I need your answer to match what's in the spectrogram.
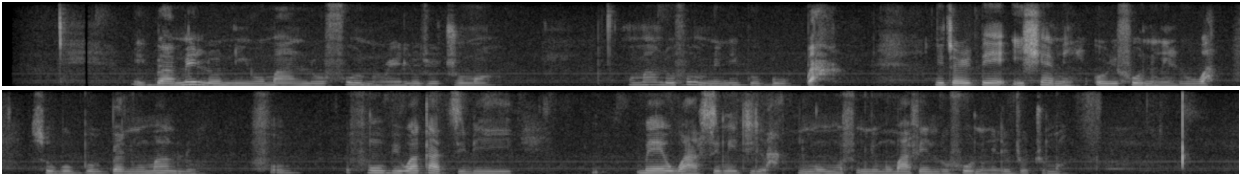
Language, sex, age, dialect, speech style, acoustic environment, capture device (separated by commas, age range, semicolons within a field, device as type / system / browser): Yoruba, female, 25-34, Nigeria - Lagos Yoruba, relaxed, appliances, mobile / Linux / Chrome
